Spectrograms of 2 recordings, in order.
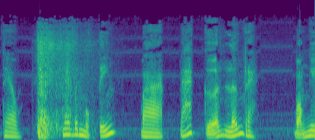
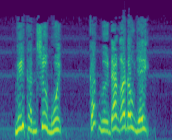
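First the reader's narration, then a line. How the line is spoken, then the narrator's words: Shouting again. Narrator (Vietnamese): Nghi Hòa lại quát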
